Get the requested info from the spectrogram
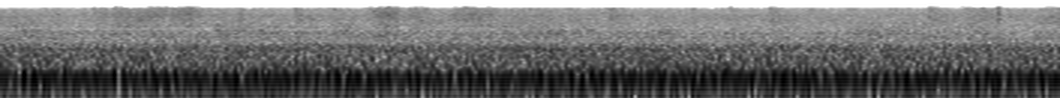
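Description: Four-wheel drive's engine idling steadily: a constant low hum under an even hiss.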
